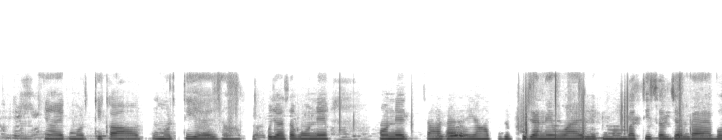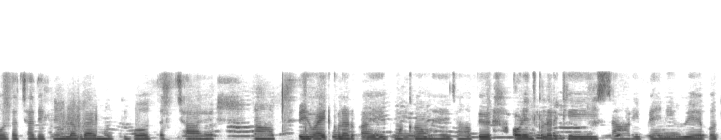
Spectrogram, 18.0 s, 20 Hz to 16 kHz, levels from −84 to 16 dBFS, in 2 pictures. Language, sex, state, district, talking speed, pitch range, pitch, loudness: Hindi, female, Bihar, Araria, 185 wpm, 205-215 Hz, 210 Hz, -18 LUFS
